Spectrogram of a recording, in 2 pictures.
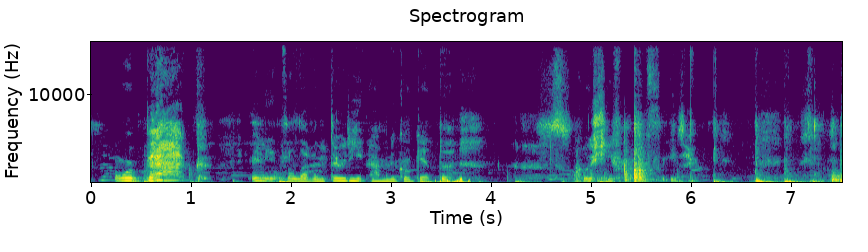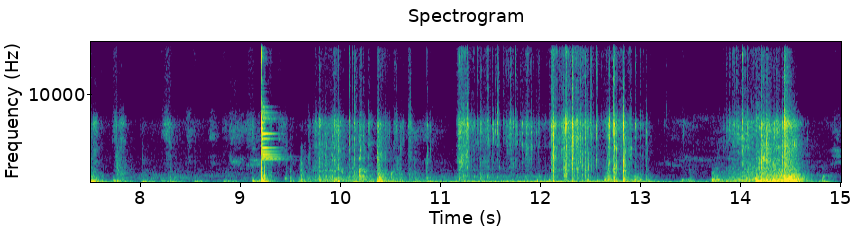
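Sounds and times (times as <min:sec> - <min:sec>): sharp clink: 0:09.2 - 0:09.5
freezer humming: 0:09.2 - 0:14.8
clattering and crinkling: 0:09.2 - 0:15.0.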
